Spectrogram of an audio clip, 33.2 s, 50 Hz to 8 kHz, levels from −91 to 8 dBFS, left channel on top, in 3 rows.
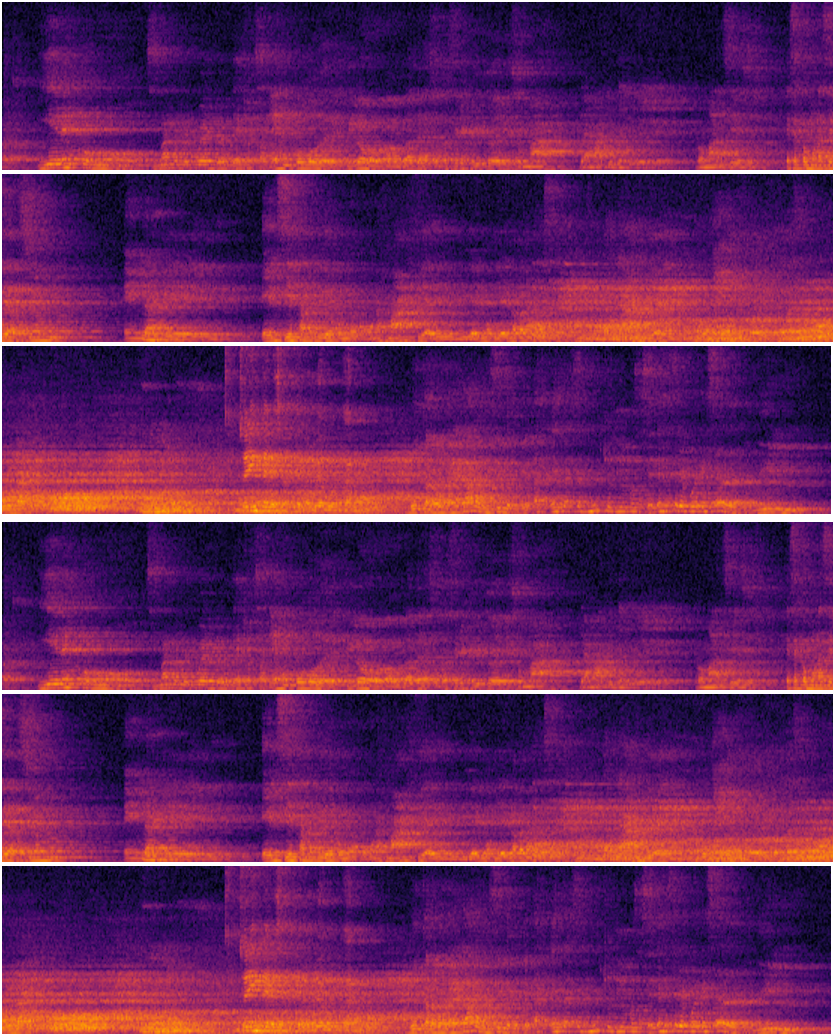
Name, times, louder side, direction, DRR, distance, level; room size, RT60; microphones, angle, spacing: voice 1, 0.5-7.3 7.7-8.9 9.2-10.1 10.5-11.8 12.7-14.0 14.5-22.7 25.7-25.8 27.5-32.8, right 1 dB, 5° right, -5 dB, 1.0 m, -25 dB
sound 1, 18.1-28.0, left 1 dB, 50° left, 3.0 m, -22 dB
voice 2, 24.0-25.0 25.3-26.9, equal, 15° left, -3 dB, 2.0 m, -20 dB
13.5 x 12.5 x 5.0 m, 2.4 s
head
